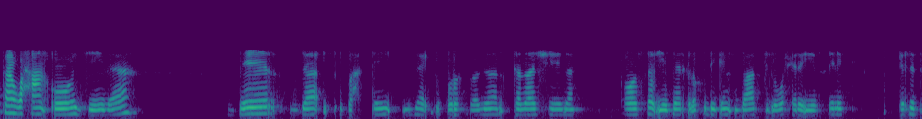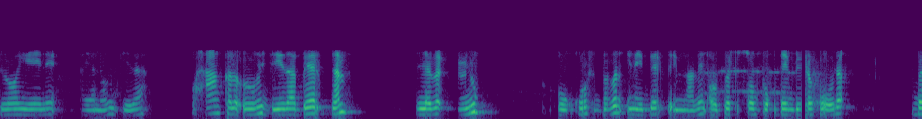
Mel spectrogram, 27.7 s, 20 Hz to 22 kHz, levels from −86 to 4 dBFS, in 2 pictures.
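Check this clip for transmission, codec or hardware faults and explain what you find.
Two faults are present: heavy G.723.1 codec damage across the whole speech clip, and three short episodes of VoIP packet loss concealed by the speech codec.

The G.723.1 codec is audible throughout. Nothing reaches above 4 kHz, and the muffled, hoarse texture fits its 6.3 kbit/s mode. Its 30 ms frames update the vocal-tract model slowly, so consonants smear into neighbouring sounds. A plain low-pass filter would dull the top end but leave consonant timing crisp. Here the damage is the coarse, grainy roughness of a very low-rate model.

VoIP packet loss concealed by the speech codec occurs at 3.29 to 3.32 s, 22.91 to 22.97 s, and 25.80 to 25.95 s. When packets went missing, the decoder kept extrapolating from its last pitch and filter while lowering the gain. The first two episodes fit one lost 30 ms frame each. 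The last fits about four frames, roughly 120 ms, and is heard as stretched sound fading away, then muted from the third lost frame. Unlike a dropout, the sound smears on before going quiet, and then recovers weakly.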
